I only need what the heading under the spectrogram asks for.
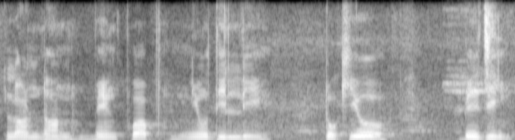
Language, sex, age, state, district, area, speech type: Odia, male, 18-30, Odisha, Balangir, urban, spontaneous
